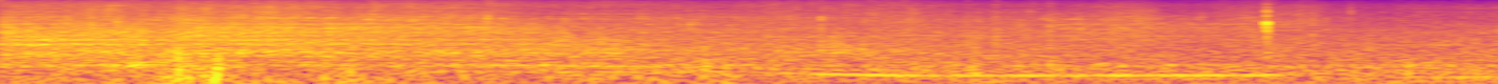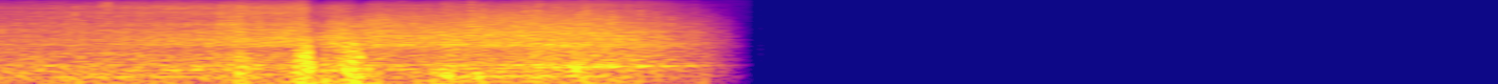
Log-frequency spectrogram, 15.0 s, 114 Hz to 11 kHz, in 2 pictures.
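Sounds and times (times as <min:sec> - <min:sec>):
wind buffeting microphone: 0:00.0 - 0:11.2.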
